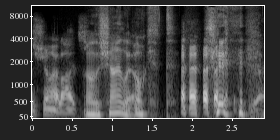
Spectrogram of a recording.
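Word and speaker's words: Chi-Lites: The Chilites have popped into my head for some reason. You've got the name wrong for a start. It's the Shilites.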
